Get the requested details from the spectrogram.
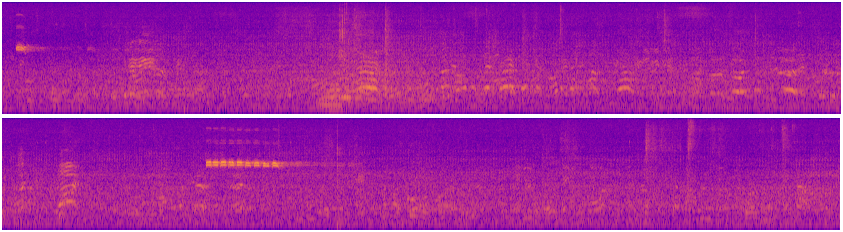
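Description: Young men shout and call out to each other outdoors on an open field.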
